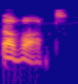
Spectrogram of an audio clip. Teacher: P, when it is weakened, it's always a V.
